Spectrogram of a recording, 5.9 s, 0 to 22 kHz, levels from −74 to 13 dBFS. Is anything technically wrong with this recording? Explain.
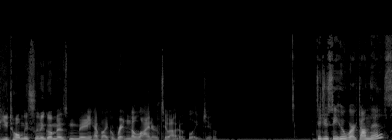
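Yes. From 1.31 s to the end, this speech has a section at the wrong speed. It runs about 1.14 times faster than it was recorded. Speed and pitch rise together, so the voice jumps up by roughly two semitones and sounds hurried and thin. The change is abrupt, not gradual. The likely cause is an editor or player fitting this part to the wrong clock, which reads the samples out too quickly.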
